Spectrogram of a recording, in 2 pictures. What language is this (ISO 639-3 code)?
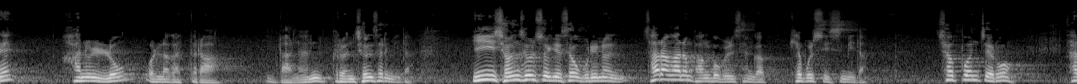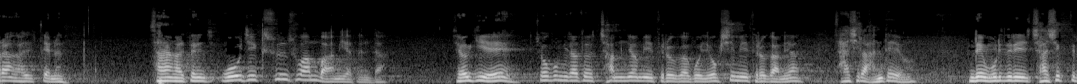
kor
